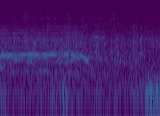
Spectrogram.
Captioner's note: applause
